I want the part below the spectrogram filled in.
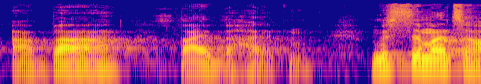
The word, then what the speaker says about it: Abba: Ähm, Jesus hat uns gesagt, wir sollen zu Gott sagen, Abba. Betonung auf der letzten Silbe, ganz wichtig, nicht die schwedische, schwäbische Popband, das ist auch nicht, die, nicht die schwedische Popband, sondern Abba, unser Vater.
